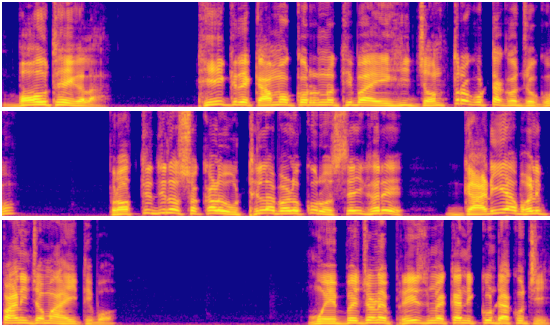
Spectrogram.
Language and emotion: Odia, angry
